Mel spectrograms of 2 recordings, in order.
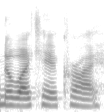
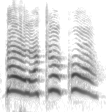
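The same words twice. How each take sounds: First: Said in the usual way. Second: "no, I can't cry" cried out high and very loud; anguished shout. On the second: Real, not acted. Drunk and upset about the post, an anguished wail. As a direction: wail it out, fighting the tears.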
